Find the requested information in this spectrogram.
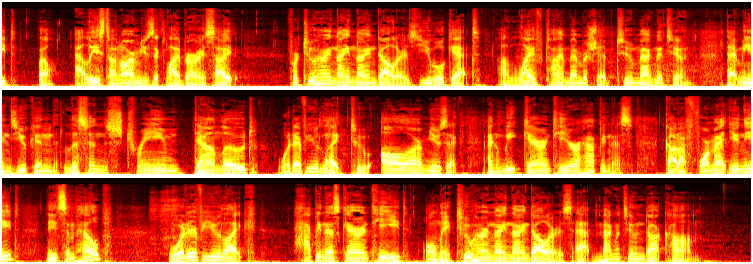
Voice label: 127 F spoken, World Loops; MagnaLoops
